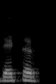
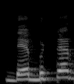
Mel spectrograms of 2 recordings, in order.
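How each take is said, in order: First: The word is said without a b sound. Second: The word is said with a b sound. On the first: The speaker calls it right. "ब silent होता है, डेटर बोलते हैं" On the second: The speaker calls it wrong. "डेबिटर नहीं"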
